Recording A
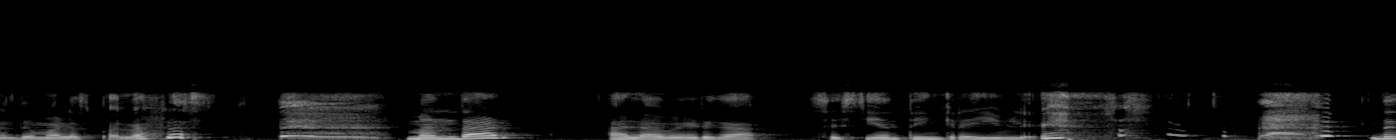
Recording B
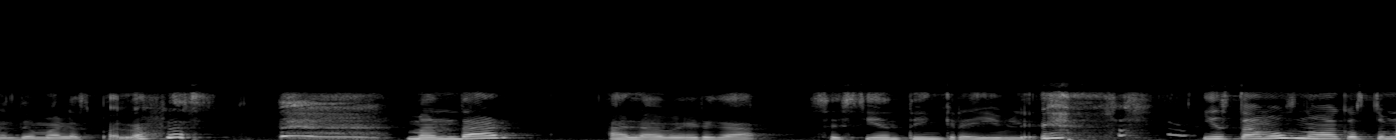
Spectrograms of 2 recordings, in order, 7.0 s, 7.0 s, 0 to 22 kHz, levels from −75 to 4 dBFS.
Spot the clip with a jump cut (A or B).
B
